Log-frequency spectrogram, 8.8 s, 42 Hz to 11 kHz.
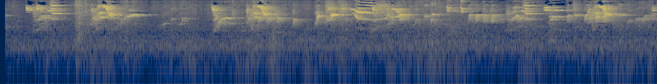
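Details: European goldfinch recorded on 4 February 2018: a bright, rapid twittering of high tinkling notes and short buzzy trills in bursts over about nine seconds, with a faint hiss in the background.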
